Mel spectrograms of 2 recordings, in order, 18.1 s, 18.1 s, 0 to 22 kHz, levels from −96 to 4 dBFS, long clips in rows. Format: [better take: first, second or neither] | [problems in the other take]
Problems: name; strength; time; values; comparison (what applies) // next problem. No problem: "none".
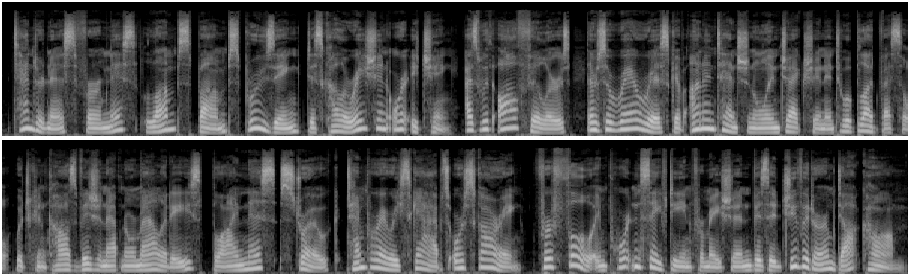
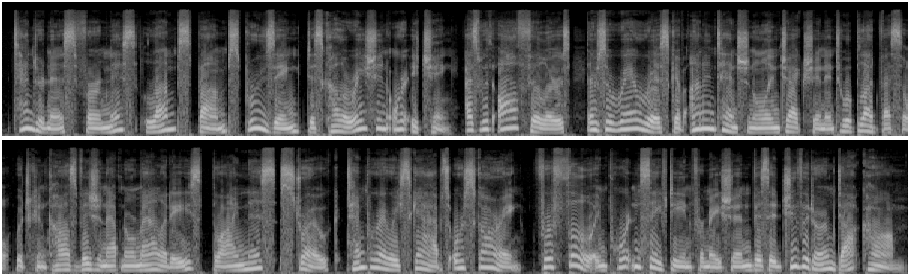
first | distortion; slight; 10 dB below the speech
